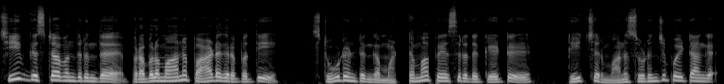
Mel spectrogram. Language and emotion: Tamil, sad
